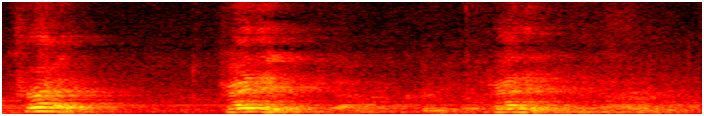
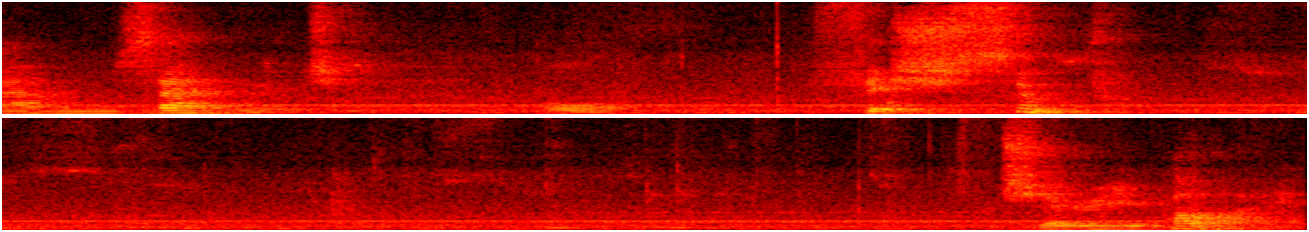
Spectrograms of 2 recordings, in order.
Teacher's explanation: have the second element as the strong one, and the first one as the weaker one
